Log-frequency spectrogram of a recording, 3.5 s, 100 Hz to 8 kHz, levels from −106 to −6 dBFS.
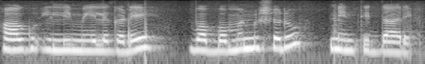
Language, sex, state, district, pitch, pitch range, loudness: Kannada, female, Karnataka, Bidar, 265 Hz, 245-290 Hz, -16 LUFS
